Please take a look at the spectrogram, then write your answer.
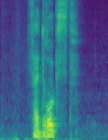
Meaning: shy, insecure, inhibited
- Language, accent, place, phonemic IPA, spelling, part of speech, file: German, Germany, Berlin, /fɛɐ̯ˈdʁʊkst/, verdruckst, adjective, De-verdruckst.ogg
